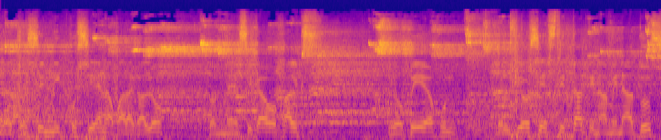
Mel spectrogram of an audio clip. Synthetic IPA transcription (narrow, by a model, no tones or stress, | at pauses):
let̪osinːikːosienapaɾakalo | konesikaɣoxalks | iopiexun | belt̪josiest̪it̪at̪inaminat̪us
